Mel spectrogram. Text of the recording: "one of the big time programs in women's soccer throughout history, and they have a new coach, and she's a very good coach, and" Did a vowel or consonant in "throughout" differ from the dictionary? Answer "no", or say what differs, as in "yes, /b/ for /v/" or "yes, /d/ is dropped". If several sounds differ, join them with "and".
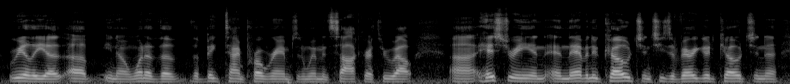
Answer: no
